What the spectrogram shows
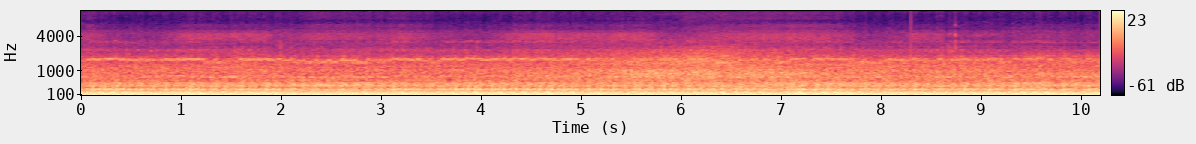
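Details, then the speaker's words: Honda Valkyrie 1500 after full engine rebuild, riding on the road under load: steady, deep, even drone with no knocks or misses; engine running normally and sounding healthy. "There we go, doesn't that sound sweet?"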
